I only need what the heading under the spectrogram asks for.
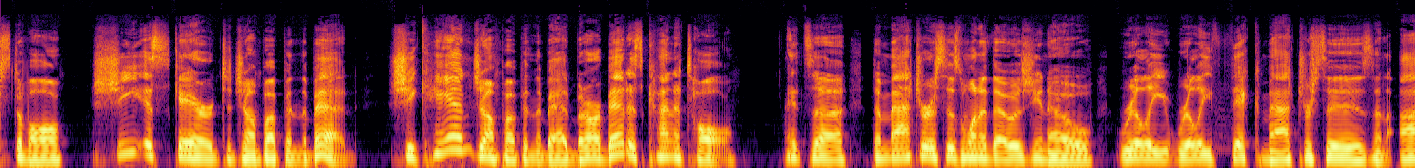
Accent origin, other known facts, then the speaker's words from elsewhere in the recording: the South, United States; well, first of all, I'm from the South where you know, people let pigs sleep with them, for Pete's sake.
